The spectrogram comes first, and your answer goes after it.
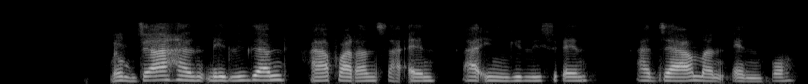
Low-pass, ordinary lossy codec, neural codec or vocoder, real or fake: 7.2 kHz; Opus, 16 kbps; codec, 16 kHz in and 24 kHz out, 0.8 kbps, FocalCodec, streaming, 65536 codes; fake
